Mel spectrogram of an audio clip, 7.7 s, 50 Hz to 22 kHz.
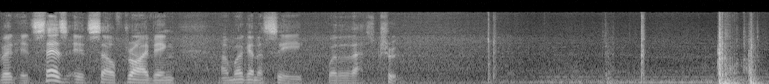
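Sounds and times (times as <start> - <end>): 
speech: 0.0 - 4.1
door of a white self-driving car shutting: 6.0 - 7.6
heavier thump: 7.1 - 7.6.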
